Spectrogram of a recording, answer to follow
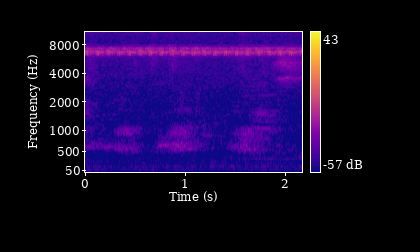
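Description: Near silence: faint background with a thin, steady, high-pitched pulsing tone and a few faint soft sounds.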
